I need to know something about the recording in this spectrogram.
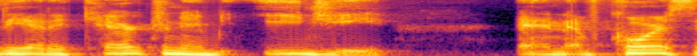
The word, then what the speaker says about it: Iijii: case it's a nightmare right um but it's pronounced eg uh but it seems like it's sticking people are starting to use it so so kyle is eg for sure yeah that's a weird one that's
